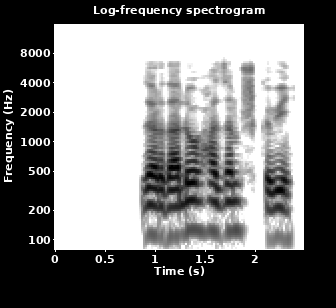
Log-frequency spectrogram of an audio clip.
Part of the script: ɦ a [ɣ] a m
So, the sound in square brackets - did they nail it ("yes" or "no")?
no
